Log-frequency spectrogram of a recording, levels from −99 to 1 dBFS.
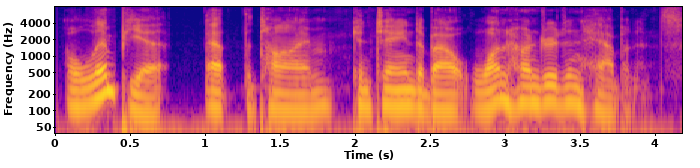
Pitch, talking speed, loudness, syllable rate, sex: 120 Hz, 130 wpm, -19 LUFS, 5.1 syllables/s, male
